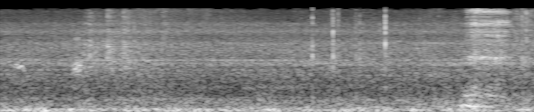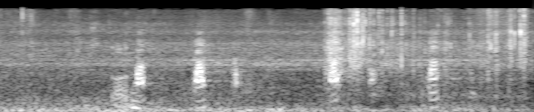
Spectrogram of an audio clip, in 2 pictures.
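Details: Female Pekin duck begging for food: a handful of short, thin, squeaky calls scattered through the second half, some with rising inflection, over a steady low rumble of background noise.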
